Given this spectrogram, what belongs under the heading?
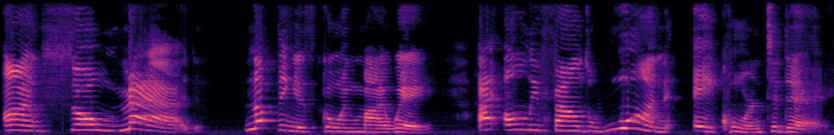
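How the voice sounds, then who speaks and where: A woman's voice: high voice, expressive, very slow, bright, forceful tone, heavily acted. A woman voicing a squirrel in a children's storybook, stretching out the words in an exaggerated way. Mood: mad, complaining.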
